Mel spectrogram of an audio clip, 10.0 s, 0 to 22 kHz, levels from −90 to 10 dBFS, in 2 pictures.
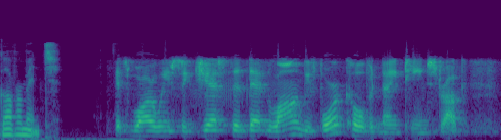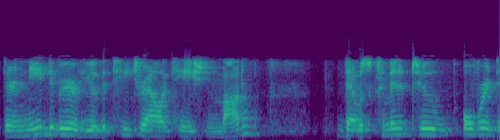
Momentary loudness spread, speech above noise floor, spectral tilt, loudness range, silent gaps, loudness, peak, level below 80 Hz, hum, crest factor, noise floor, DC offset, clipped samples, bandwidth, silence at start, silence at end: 10 LU; 29 dB; -5 dB/octave; 1 LU; none; -29 LUFS; -12 dBFS; -70 dBFS; none; 18 dB; -58 dBFS; under 0.1%; under 0.1%; 6.6 kHz; 0 s; 0 s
